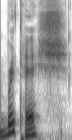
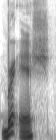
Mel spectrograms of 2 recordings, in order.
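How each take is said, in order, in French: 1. Le T est prononcé très fort. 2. Le T est complètement omis. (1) "Soit on les prononce trop" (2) "ou on les prononce pas du tout"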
